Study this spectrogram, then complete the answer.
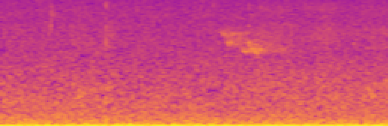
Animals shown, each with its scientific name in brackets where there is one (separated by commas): Red-eyed Vireo (Vireo olivaceus)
